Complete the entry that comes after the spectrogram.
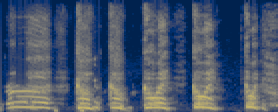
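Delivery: high, mock-scared cries; hammed-up fright. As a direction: shriek at a pretend ghost. Pretend fright at ghost.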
